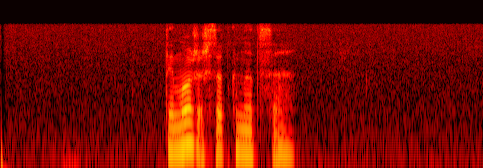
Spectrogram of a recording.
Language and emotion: Russian, neutral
